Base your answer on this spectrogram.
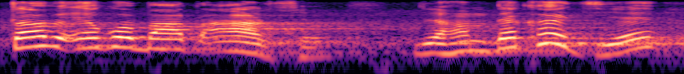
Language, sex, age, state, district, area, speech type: Maithili, male, 30-45, Bihar, Supaul, urban, spontaneous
